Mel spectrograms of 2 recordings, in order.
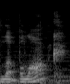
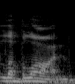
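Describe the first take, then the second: First: The final C sound is clearly pronounced. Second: The final C sound is left silent. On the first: The speaker calls it wrong. "So I've always pronounced it as LeBlanc, which I mean I know technically is incorrect, but the C is there" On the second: The speaker calls it right. "Makoto pronounces it LeBlanc"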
